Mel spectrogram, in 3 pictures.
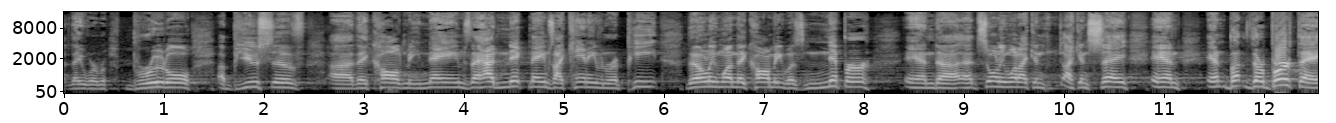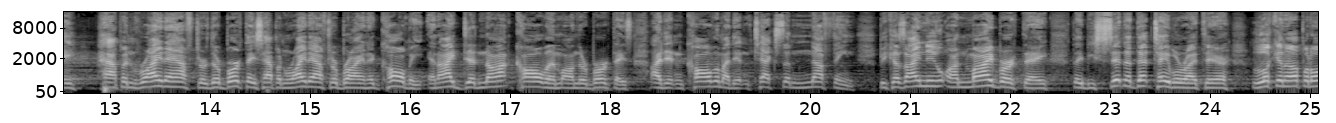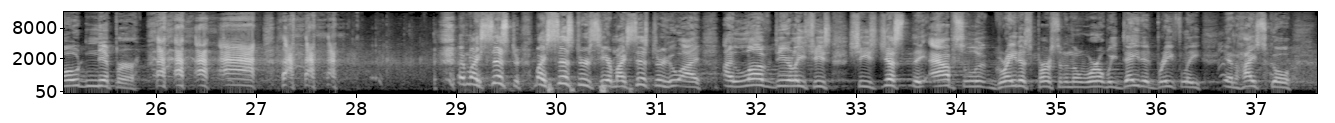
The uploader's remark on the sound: speech from the 2023 Kentucky Entrepreneur Hall of Fame ceremony in Lexington, KY on November 2, 2023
